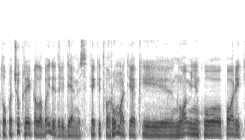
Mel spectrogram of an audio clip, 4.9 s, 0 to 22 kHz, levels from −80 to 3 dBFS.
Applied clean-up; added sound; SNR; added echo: none; none; none; none.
